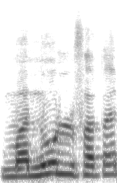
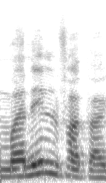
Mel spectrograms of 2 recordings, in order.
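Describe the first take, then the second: First: The linking vowel before the L is 'u'. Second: The linking vowel before the L is 'i'. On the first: The speaker calls it wrong. "मनुल फतह नहीं पढ़ेंगे" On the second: The speaker calls it right.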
